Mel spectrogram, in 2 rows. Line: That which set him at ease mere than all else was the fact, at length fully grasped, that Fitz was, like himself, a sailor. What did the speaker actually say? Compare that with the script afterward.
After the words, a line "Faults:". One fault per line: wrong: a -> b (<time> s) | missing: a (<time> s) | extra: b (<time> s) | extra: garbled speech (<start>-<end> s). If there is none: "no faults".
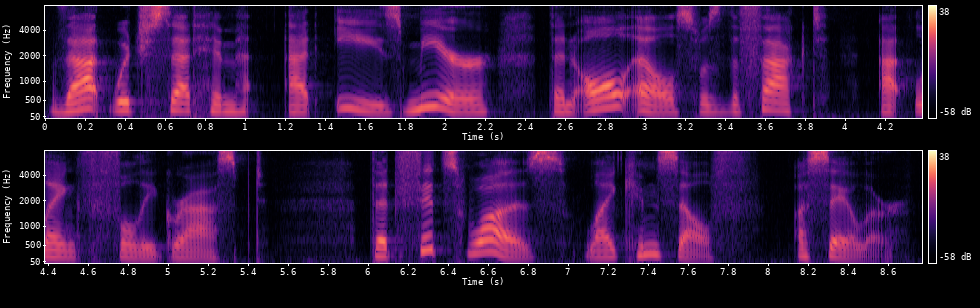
That which set him at ease mere than all else was the fact, at length fully grasped, that Fitz was, like himself, a sailor.
Faults:
no faults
